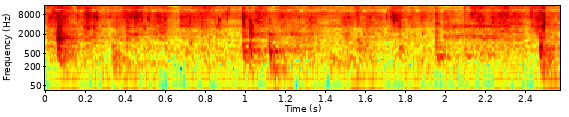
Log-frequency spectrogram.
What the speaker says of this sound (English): Just mix that through.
